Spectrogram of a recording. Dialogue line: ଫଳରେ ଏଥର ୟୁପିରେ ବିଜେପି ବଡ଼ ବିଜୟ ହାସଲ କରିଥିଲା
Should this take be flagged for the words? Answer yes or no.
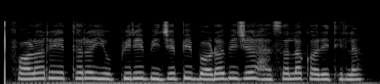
no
